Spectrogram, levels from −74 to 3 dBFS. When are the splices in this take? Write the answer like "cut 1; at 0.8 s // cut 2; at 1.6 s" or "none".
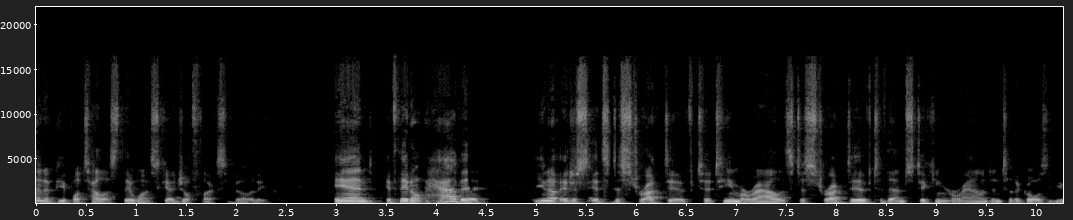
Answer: cut 1; at 5.0 s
